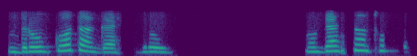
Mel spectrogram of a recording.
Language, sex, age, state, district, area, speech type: Kashmiri, female, 30-45, Jammu and Kashmir, Bandipora, rural, conversation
